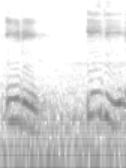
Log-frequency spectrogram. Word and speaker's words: EDI: why are you named Edie the phonetic pronunciation of EDI that is an acronym for enhanced defense intelligence where are you my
